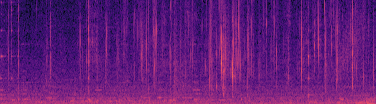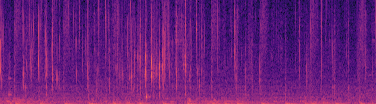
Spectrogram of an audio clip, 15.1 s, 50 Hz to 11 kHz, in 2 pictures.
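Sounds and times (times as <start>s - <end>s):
background music with bass: 7.2s - 15.0s.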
